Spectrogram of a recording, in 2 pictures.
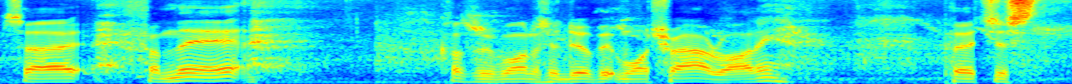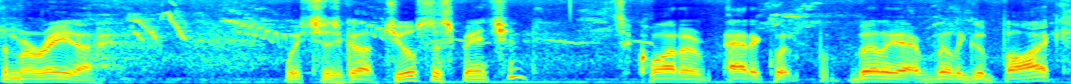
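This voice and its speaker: A man at a moderate pace, fairly even in intonation, with long, frequent pauses and noticeable background noise. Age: 60s. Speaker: bike reviewer. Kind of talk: product review. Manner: halting.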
